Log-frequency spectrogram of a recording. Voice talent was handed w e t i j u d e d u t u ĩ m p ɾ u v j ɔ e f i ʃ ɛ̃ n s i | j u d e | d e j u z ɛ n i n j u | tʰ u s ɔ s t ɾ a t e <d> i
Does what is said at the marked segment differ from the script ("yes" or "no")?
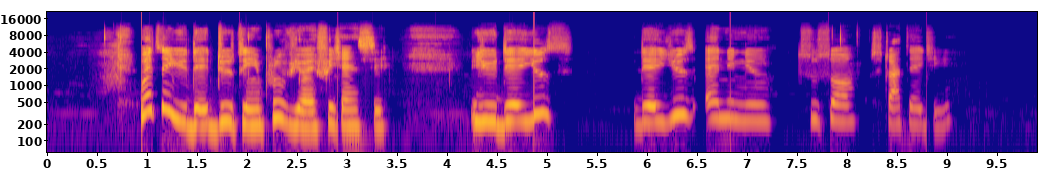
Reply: yes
